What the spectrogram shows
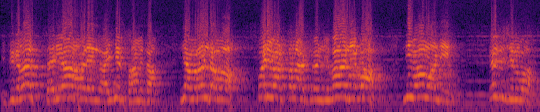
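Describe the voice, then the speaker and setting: An actor playing a chatty, teasing working-class man in a 1960s film comedy, scolding and joking in quick comic patter. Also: very high-pitched, fairly even intonation, sharp tone, reverberant, exaggerated voice, low-quality recording. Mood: chiding kind. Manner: joking, scolding, fast-talking.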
